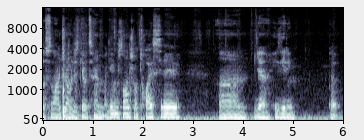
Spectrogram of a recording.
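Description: A young man talks casually and close by, as if into a computer microphone.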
